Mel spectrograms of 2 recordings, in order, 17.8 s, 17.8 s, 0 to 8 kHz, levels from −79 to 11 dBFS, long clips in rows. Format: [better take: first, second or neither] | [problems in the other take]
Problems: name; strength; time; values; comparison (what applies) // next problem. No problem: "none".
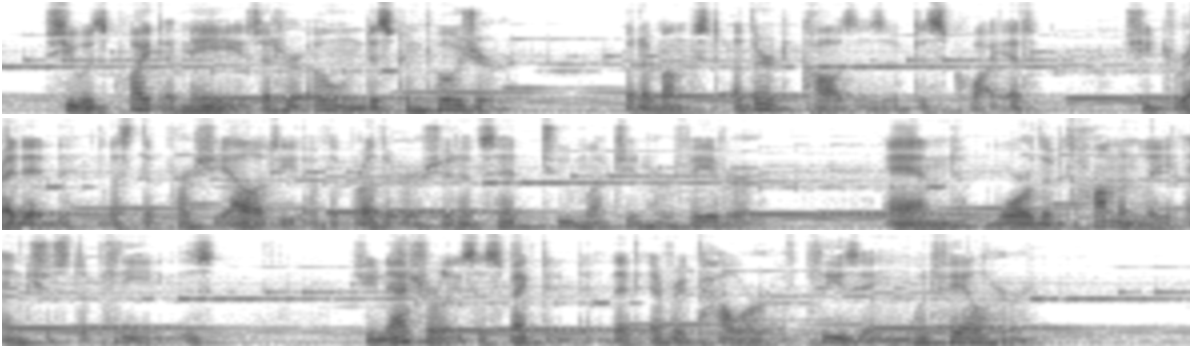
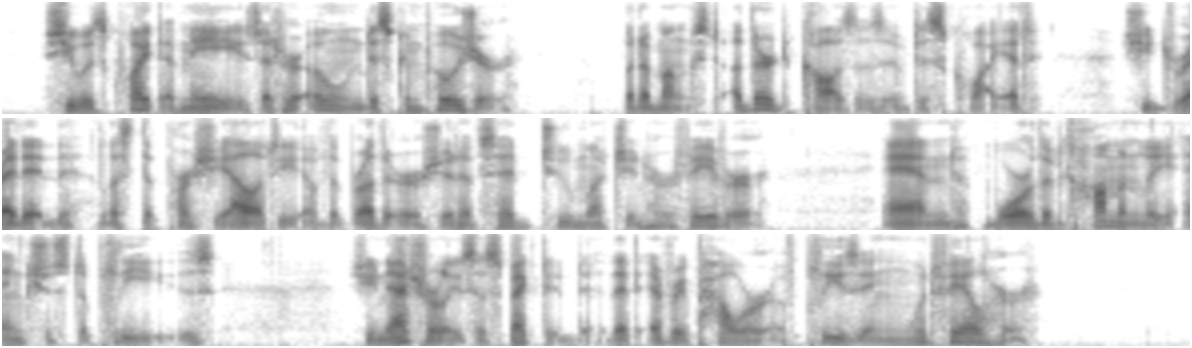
second | background sound (Piano); 10 dB below the speech // room echo; dies away in 0.5 s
